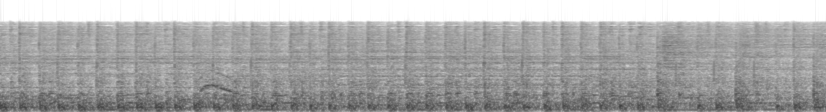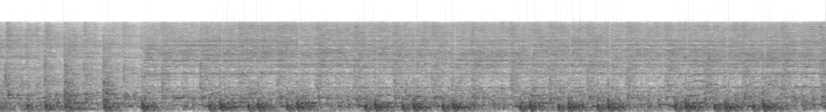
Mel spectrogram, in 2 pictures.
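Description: Live gospel praise-break music from a church band, led by a drum kit playing a fast, driving beat on bass drum and snare.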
